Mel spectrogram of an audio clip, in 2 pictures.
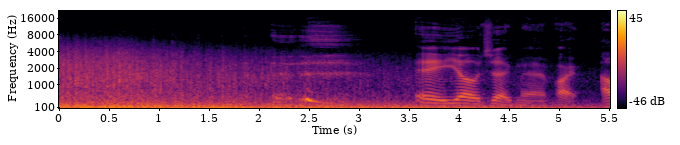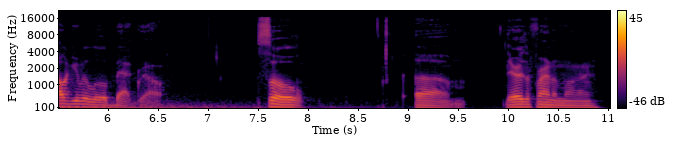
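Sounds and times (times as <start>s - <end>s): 
heavy explosion sound effect with deep low-end boom: 0.0s - 8.1s
crackling debris: 0.0s - 8.8s
speech: 3.8s - 6.7s, 7.5s - 8.0s, 9.1s - 11.0s.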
